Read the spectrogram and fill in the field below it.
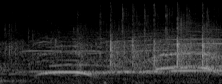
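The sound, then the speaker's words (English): An audience claps steadily, a dense patter of many hands, with a few rising whoops or whistles from the crowd riding over the applause. “You're all clapping, but after what I'm going to say, she's not going to be.”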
